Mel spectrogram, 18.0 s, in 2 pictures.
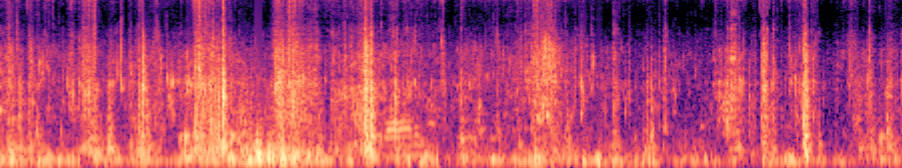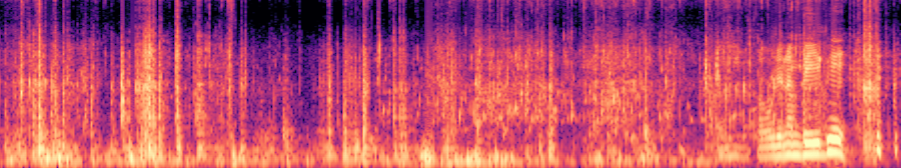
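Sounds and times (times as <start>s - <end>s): splashes and knocks: 0.0s - 18.0s
water slapping against boat hull: 0.0s - 18.0s.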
